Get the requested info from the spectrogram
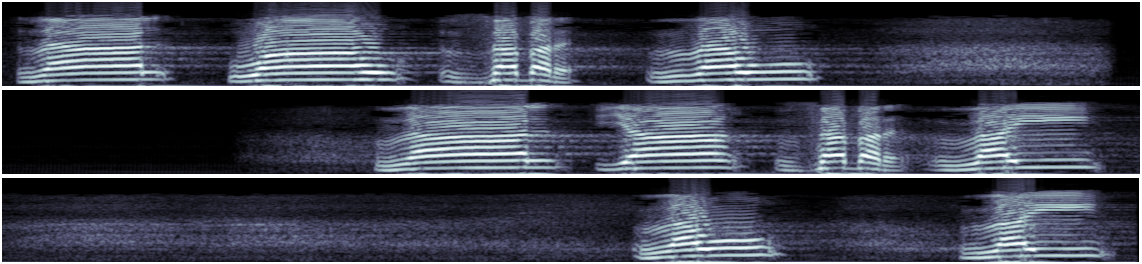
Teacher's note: تو ذال کا مخرج جو میں نے ابھی عرض کیا کہ سرا زبان اوپر کے سامنے والے 2 دانتوں کے اندرونی کنارے، اور نرمی کے ساتھ ادا کریں گے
